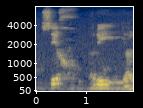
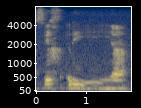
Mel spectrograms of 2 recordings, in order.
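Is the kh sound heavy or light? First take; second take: heavy; light. First: The kh sound is heavy and thick. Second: The kh sound is light and thin. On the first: The speaker calls it wrong. "harusnya kan begitu, tapi enggak" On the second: The speaker calls it right. "tapi enggak, sikhriya"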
